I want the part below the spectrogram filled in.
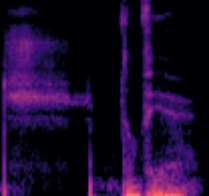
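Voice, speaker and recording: A man voicing a possessive yet tender male vampire lover in an intimate, hushed ASMR roleplay, often slipping into a whisper. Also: no room sound, studio quality. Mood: tender, soothing. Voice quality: very deep, breathy, gravelly, often whispering. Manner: slow, hushed, soothing, seductive.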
